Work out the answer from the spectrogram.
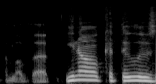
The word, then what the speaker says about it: Cthulhu: Our depiction of how we say it, Cthulhu, is not actually how you say it.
